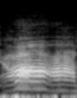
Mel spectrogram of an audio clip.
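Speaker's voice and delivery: loud sharp cry of alarm; startled yell. Pretend. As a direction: yelp as you dodge back. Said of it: "hear the".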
